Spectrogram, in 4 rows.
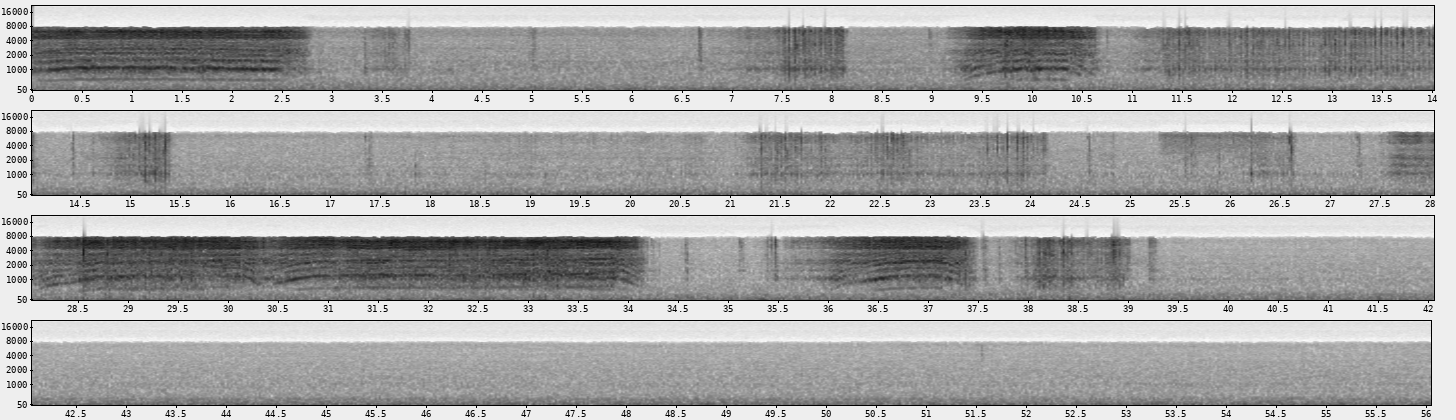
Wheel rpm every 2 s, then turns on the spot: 130, 30, 0, 20, 40, 40, 30, 10, 0, 10, 20, 20, 10, 20, 130, 150, 130, 20, 80, 10, 0, 0, 0, 0, 0, 0, 0, 0.
2-4 6-8 10-16 18-24 36-40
